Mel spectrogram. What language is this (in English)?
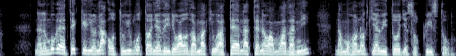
Kikuyu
